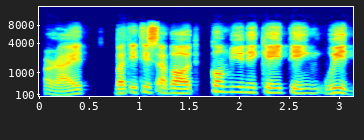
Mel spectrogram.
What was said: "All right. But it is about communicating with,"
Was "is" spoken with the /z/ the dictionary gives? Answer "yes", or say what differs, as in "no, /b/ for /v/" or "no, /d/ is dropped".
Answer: no, /s/ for /z/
